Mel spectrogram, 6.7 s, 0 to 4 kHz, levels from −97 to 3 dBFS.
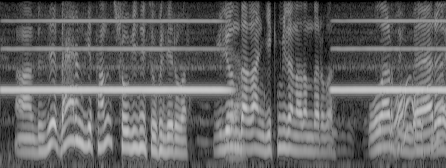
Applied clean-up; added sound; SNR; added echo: none; Wind instrument, woodwind instrument; -5 dB; none.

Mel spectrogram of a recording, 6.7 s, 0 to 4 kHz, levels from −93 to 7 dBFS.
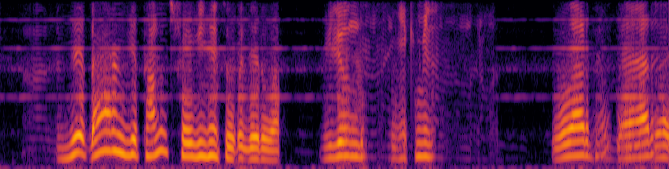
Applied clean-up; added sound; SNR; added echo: neural separator model SepFormer WHAM!.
